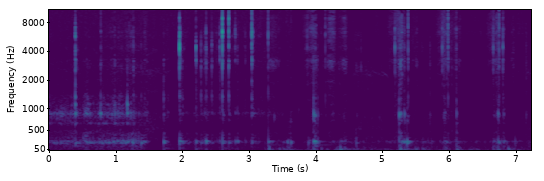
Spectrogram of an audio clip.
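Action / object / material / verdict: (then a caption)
tap / plastic-shelled flameless LED pillar candle / plastic / none. A tall, glowing orange flameless LED pillar candle with a hollow plastic or wax-coated shell is tapped and scratched all over its surface with long acrylic nails. Quick, dry clicks and taps ring off almost instantly, mixed with soft scraping and a low hum around 200 Hz.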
